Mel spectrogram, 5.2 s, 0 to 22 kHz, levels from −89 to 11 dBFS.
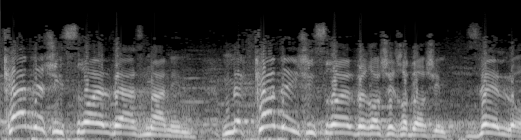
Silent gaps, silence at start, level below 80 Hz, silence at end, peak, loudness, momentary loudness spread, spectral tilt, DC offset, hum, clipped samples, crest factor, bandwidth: none; 0 s; -32 dBFS; 0 s; 0 dBFS; -9 LUFS; 6 LU; -7.5 dB/octave; under 0.1%; none; 0.6%; 8 dB; 10.5 kHz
